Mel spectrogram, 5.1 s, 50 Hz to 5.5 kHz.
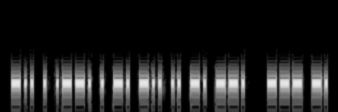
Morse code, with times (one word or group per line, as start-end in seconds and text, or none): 0.2-3.7 DEPENDING
4.0-4.9 ON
